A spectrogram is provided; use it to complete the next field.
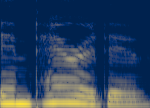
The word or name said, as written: imperative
